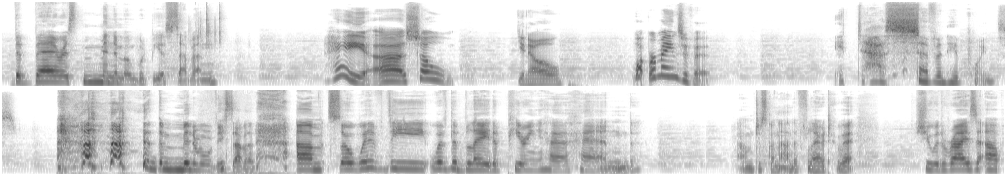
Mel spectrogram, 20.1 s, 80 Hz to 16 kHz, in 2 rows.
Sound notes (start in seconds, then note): 8.0 whispers; 10.6 laughs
